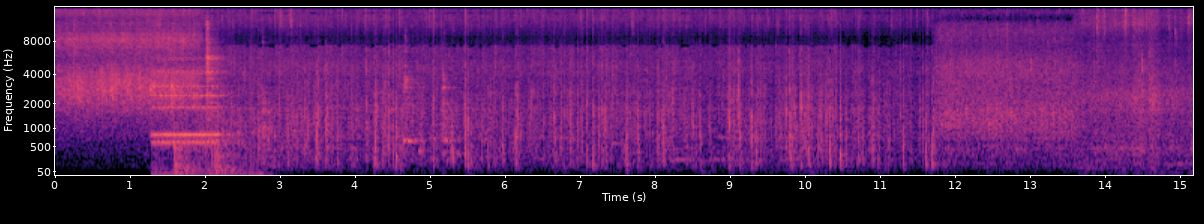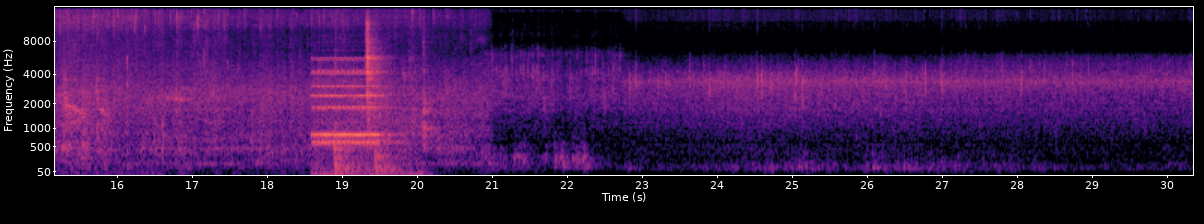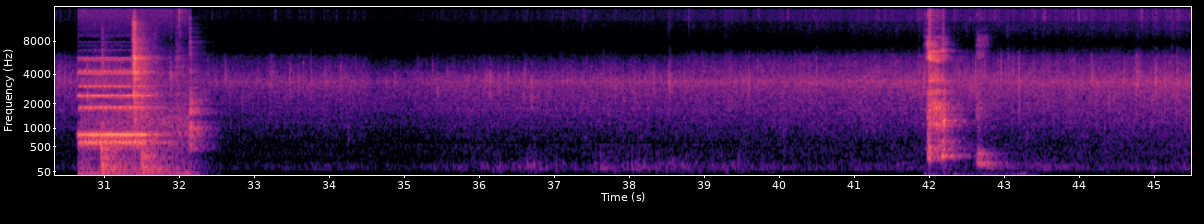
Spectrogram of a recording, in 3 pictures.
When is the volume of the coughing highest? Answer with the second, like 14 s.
42 s.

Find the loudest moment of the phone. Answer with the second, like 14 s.
31 s.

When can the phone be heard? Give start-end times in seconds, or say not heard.
1.2-2.8, 18.6-20.1, 30.6-32.1.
